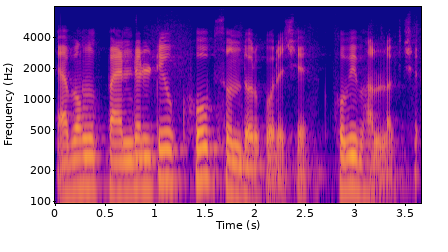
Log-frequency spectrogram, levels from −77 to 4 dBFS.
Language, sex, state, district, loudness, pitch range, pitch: Bengali, male, West Bengal, Jhargram, -21 LUFS, 125-145 Hz, 130 Hz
